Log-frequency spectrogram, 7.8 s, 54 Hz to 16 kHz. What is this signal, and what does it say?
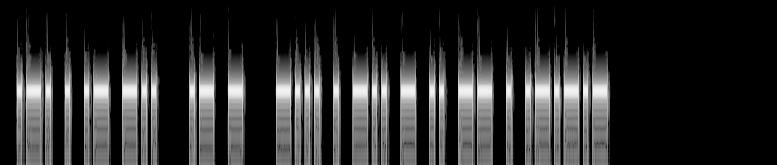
Morse code, heard as a keyed tone, about 25 wpm, 700 Hz. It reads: READ AT BEDTIME.
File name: Easy Sentences with Hints - 25wpm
